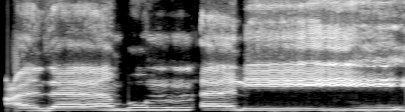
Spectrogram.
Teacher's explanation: লি এখানে তিন আলিফ টেনে মিমকে সাকিন করতে হবে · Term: মধ্যে আরজি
